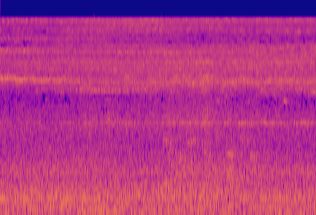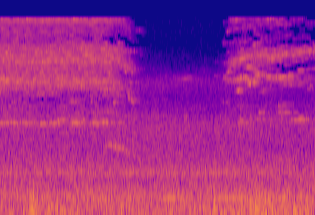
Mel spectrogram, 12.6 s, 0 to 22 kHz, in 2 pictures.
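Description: N700A Shinkansen train braking into a station and slowing almost to a stop: a steady rolling noise with a faint steady low tone. The high hiss drops away about nine seconds in as it slows.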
